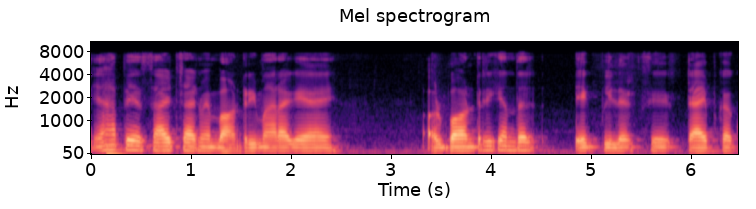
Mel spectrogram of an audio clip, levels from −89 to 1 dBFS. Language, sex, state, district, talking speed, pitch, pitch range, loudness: Hindi, male, Bihar, Katihar, 165 wpm, 110 Hz, 105-120 Hz, -19 LUFS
